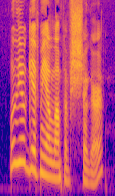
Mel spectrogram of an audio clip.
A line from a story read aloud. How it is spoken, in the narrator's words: he asked, in a sharp, hard little voice, a voice immature, and yet somehow not young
